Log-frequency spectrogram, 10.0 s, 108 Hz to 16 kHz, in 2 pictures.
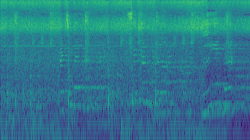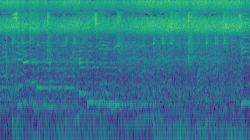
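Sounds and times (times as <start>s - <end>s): music over loudspeakers: 0.0s - 10.0s.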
